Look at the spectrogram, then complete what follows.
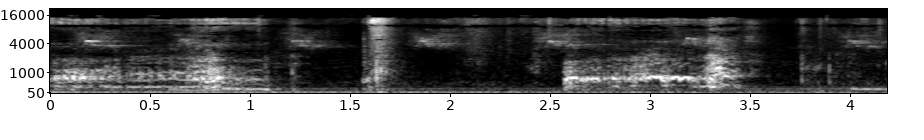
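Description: Pet dogs barking and yipping as they play, in two bouts: one at the start lasting about a second, another a little past the middle.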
